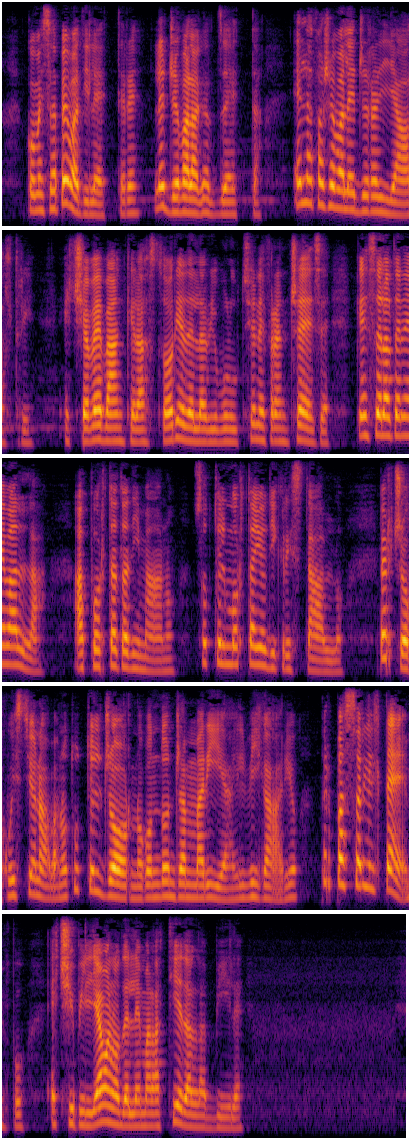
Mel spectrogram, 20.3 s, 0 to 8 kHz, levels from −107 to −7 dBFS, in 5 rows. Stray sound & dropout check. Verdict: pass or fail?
pass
